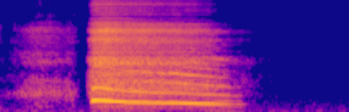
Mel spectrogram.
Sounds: Sigh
